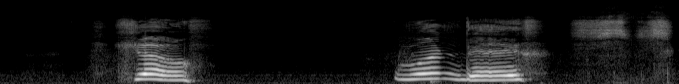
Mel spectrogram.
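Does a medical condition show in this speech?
Yes: cerebral palsy.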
